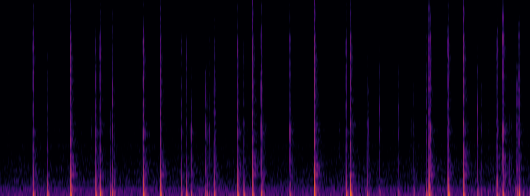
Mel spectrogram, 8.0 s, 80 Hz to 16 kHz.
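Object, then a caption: Plastic video game case. Fingertips tap on a plastic Final Fantasy 8 video game case in an irregular run of quick, dry clicks. Each tap is brief and sharp, reaching up into bright highs, over a quiet, steady low hum.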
